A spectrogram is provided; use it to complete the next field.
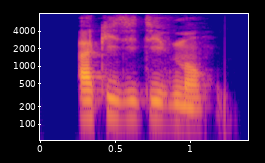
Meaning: acquisitively
- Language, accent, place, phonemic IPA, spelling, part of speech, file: French, France, Lyon, /a.ki.zi.tiv.mɑ̃/, acquisitivement, adverb, LL-Q150 (fra)-acquisitivement.wav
